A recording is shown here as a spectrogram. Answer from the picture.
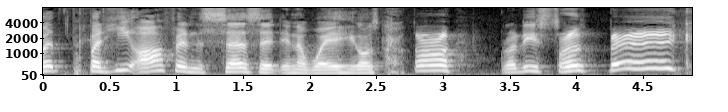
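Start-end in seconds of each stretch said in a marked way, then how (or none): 2.8-4.9 high, pinched tenor, slowly stretched out. Retelling how someone says a catchphrase: imitating the Sean voice. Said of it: "it's basically the Sean voice".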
